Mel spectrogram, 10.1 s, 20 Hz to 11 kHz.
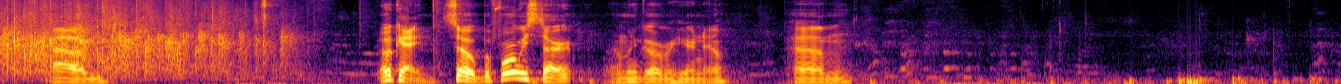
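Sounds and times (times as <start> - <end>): microphone handling thumps: 6.5 - 10.0.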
